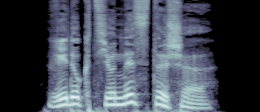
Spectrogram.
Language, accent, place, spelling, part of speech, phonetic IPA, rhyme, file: German, Germany, Berlin, reduktionistische, adjective, [ʁedʊkt͡si̯oˈnɪstɪʃə], -ɪstɪʃə, De-reduktionistische.ogg
- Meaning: inflection of reduktionistisch: 1. strong/mixed nominative/accusative feminine singular 2. strong nominative/accusative plural 3. weak nominative all-gender singular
